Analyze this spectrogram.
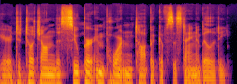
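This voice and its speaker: Speaking at a very fast pace, a man talks at a fairly low pitch. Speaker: podcast co-host. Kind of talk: podcast commentary.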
